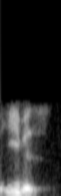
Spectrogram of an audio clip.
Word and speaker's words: Ribas: She bloodied up, I know it's spelled R-I-B-A-S, but they kept pronouncing it Ibis.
